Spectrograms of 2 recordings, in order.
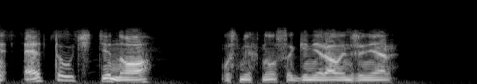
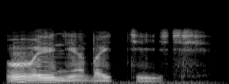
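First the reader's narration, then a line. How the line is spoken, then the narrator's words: Sad agreement. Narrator (Russian): грустно согласился Матвей Иванович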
